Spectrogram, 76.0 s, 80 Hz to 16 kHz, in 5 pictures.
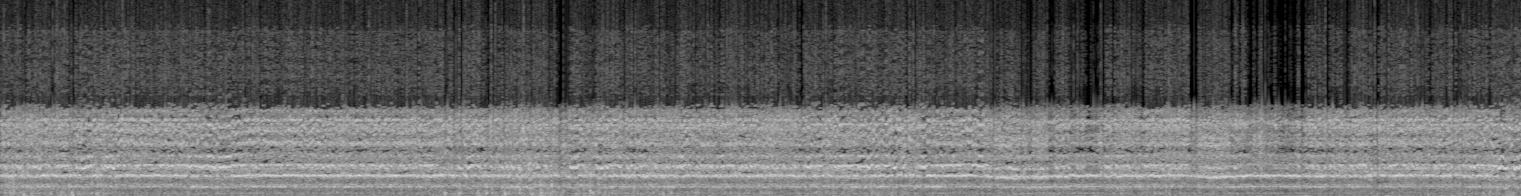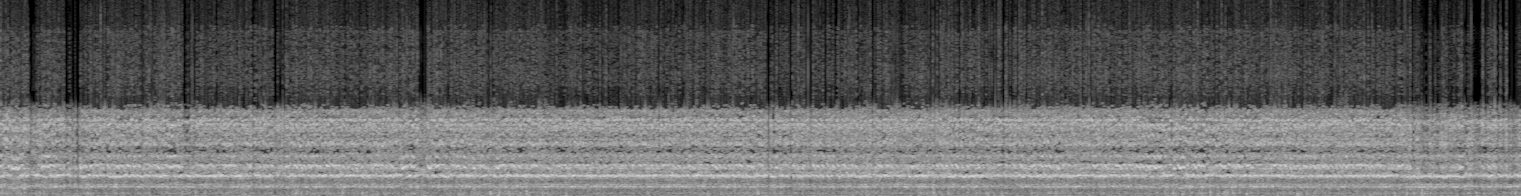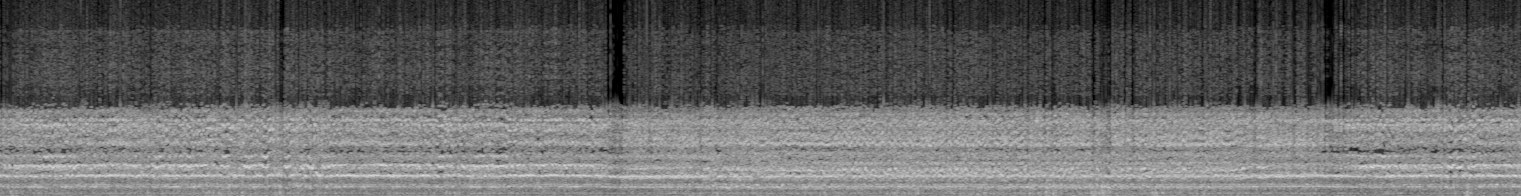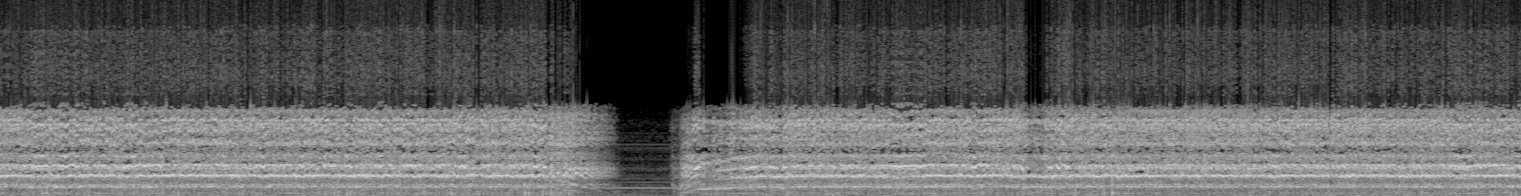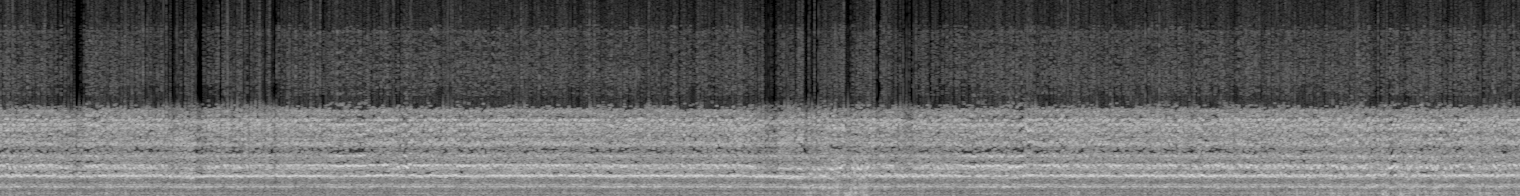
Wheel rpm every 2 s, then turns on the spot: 230, 230, 240, 230, 230, 230, 230, 230, 230, 230, 230, 230, 230, 230, 230, 220, 230, 230, 220, 210, 210, 220, 220, 220, 230, 170, 130, 230, 230, 230, 230, 230, 230, 230, 230, 230, 230, 240.
none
